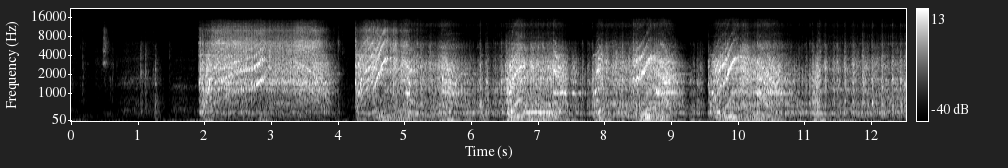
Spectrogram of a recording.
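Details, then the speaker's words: Traxxas E-Revo RC truck, earlier clicking: high-pitched whine rising and falling with throttle bursts, seeming to come from rear end with spiral-cut diff; owner suspects rear diff needs shims, gear whine. "all right it does kind of sound like it's coming from the rear end which is not good because i think that's where i put the spiral cut dip in is in the rear end not the front"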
